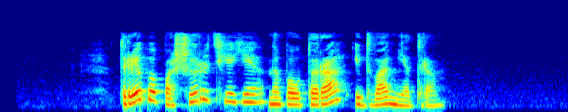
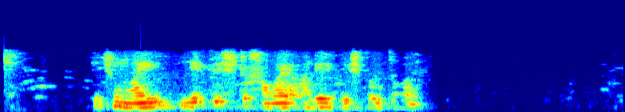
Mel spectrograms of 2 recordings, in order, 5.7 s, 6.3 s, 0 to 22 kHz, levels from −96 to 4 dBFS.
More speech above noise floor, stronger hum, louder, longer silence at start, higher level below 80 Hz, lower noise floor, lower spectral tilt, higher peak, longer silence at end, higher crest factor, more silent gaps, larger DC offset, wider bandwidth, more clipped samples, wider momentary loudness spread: second, 57 dB vs 68 dB; neither; about the same, -20 LUFS vs -19 LUFS; first, 1.2 s vs 0.05 s; about the same, -64 dBFS vs -62 dBFS; second, -76 dBFS vs -86 dBFS; second, -6.5 dB/octave vs -11 dB/octave; about the same, -2 dBFS vs 0 dBFS; second, 1.25 s vs 2.05 s; about the same, 20 dB vs 20 dB; neither; neither; first, 7.6 kHz vs 4.2 kHz; neither; second, 11 LU vs 19 LU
